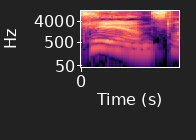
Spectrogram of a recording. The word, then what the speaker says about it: Cairns: That's C A I R N S, which we pronounce Cairns, but nobody in Australia says it that way. – They nobody. say Cairns. – Okay, nobody. Cairns, nobody. Cairns like C A N S. Cairns. Cairns.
